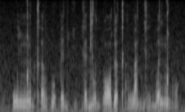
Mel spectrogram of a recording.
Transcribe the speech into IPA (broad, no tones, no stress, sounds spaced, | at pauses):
w i ŋ͡ǃ ə d kʼ ɜ v ɓ ʊ p e d k i̤ k ɛ ɡ j ʊ d ɗ ɔ ɗ ɜ kʼ a̤ v w a d ɡ e̤ b ɜ d ŋ͡ǃ ɔ̤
